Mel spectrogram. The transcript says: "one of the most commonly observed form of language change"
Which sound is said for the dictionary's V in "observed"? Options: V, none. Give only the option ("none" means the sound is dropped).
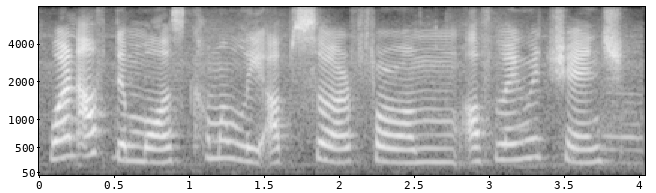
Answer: none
